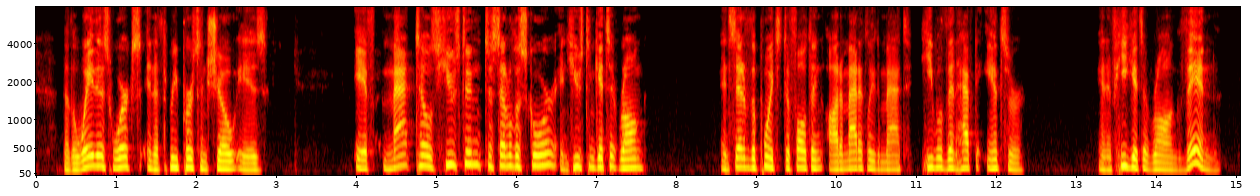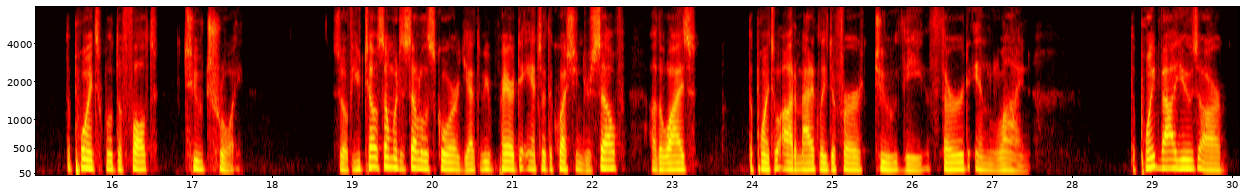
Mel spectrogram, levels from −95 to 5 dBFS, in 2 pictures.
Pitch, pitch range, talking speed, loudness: 130 Hz, 115-150 Hz, 170 wpm, -26 LUFS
